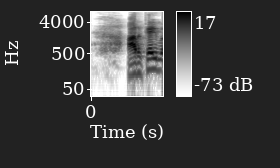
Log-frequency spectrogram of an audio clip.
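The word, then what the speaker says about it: archive: आर्काइव, अगर आप आर्चिव बोलते होंगे, आपके ऊपर है, आपका प्रोनाउंसिएशन कैसा है, उसको आर्चिव नहीं बोलते, आर्काइव बोलते हैं।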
